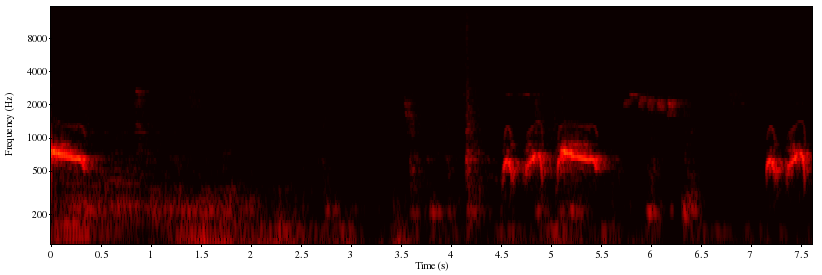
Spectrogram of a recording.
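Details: Spotted dove kept as a very vocal lure bird for trapping, giving short low cooing phrases at the start, around five seconds and at the end, with clattering and rustling noises between calls.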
